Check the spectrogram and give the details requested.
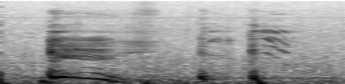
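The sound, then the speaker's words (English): A sudden cough followed by two shorter, sharper coughs about a second apart, with no talking around them. “That cough snuck up on me and took me by surprise.”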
